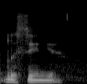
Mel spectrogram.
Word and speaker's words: Le Cygne: group, I think, Le Cygne, uh, the Swan. Did I say that right? Le Cygne.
